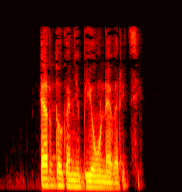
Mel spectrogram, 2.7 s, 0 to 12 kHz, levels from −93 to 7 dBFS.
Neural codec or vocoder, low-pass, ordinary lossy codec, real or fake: none; 7.2 kHz; AAC, 48 kbps; real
